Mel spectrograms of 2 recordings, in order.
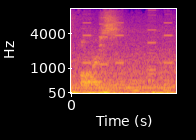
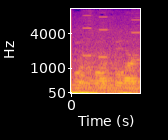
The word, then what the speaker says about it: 444: Actually, the way that song is intended to be pronounced is force, not 444, but I think everyone just says 444.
